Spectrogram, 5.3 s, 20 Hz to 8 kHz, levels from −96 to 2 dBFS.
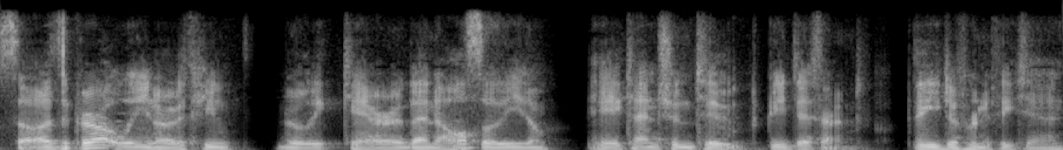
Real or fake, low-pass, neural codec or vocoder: fake; 7.2 kHz; codec, 24 kHz, 0.9 kbps, WavTokenizer, medium music audio release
